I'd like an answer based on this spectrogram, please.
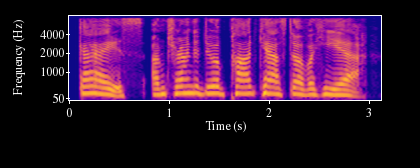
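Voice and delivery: high-pitched, crappy put-on East Coast accent. Doing a podcast with your dogs playing in the background, put on a crappy East Coast accent. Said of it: "with my crappy accent here".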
